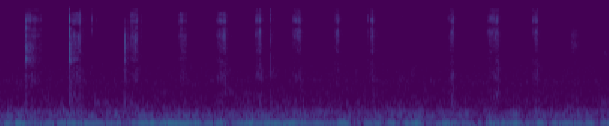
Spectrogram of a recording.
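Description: Faint, irregular light clicks and scrapes of wooden chopsticks being handled and rubbed between the fingers, about four a second, over a steady low hum.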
